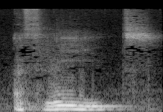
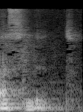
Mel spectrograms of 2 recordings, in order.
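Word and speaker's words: athlete: أثليت، طبعا دي حبيبي ما اسمهاش أثليت، أثليت. It's long E، أثليت، أثليت.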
